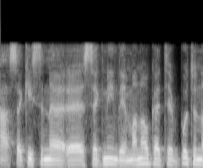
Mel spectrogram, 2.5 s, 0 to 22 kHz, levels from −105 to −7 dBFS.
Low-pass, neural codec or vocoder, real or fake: 7.2 kHz; codec, 16 kHz, 0.5 kbps, X-Codec, WavLM features, trained on Multilingual LibriSpeech; fake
